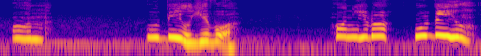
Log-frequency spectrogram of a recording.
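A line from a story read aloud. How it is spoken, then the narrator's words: Young girl shrieking. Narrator (Russian): визжал голос 10-летней девочки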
